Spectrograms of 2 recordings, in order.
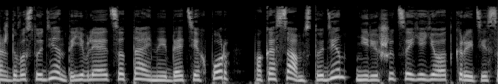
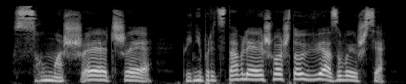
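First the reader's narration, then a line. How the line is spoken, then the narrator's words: Groaning. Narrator (Russian): простонал ректор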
